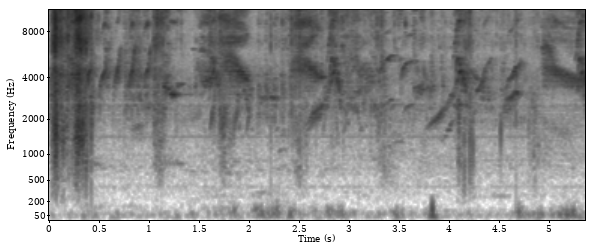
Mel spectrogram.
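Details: Wild birds chirping in a jungle, recorded live on a forest walk: dense overlapping high chirps and quick rising and falling whistled notes throughout, with soft low thumps underneath and no music.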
